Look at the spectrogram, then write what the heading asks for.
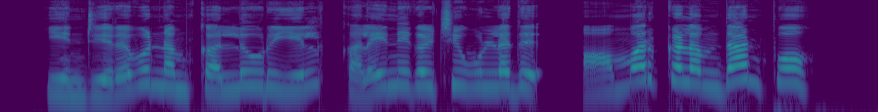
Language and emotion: Tamil, happy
